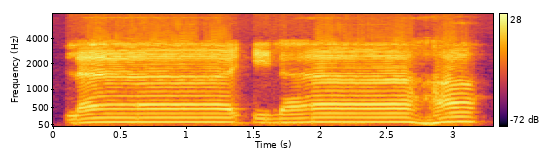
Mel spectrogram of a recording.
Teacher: لام کو الف کے ساتھ ملاتے ہوئے لام کو کھینچ کر پڑھا جائے گا، اور الہ کے لام کے اوپر کھڑا زبر ہے تو یہاں پر بھی لام کو ایک الف کے برابر کھینچا جائے گا۔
